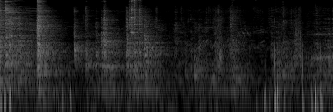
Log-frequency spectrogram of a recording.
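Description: Steel reinforcing bars (rebar) clanking and clinking against each other and the container's steel floor as they are handled, a string of sharp knocks with short metallic ringing.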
